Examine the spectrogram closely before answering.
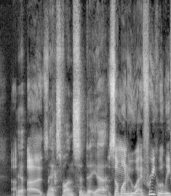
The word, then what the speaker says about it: Max von Sydow: is that character's name and he's voiced by max von sydow siddow oh no kidding is that how you say his name uh max von cinda yeah someone who i frequently forget exists but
